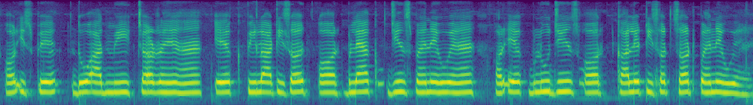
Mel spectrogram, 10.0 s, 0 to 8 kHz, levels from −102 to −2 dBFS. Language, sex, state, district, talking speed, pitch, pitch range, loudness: Hindi, female, Bihar, Supaul, 165 wpm, 255 Hz, 250-260 Hz, -13 LUFS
